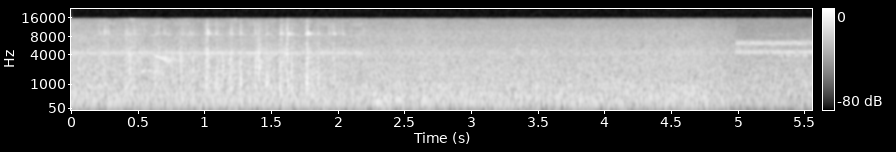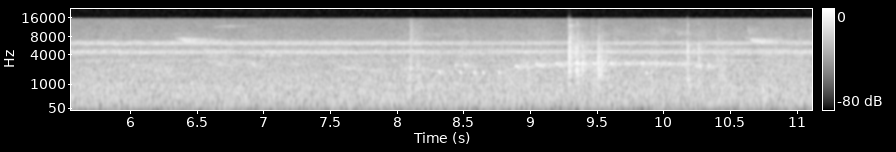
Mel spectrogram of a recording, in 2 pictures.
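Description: Tropical forest ambience with a steady high insect drone and light rustling clicks during the first two seconds. About five seconds in it changes to a night chorus of insects: two steady high trills, with a few rustles and clicks near the end.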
